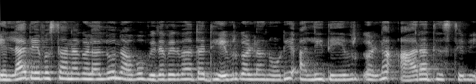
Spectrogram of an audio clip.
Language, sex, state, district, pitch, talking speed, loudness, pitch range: Kannada, female, Karnataka, Chamarajanagar, 235 Hz, 115 wpm, -14 LUFS, 220-250 Hz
